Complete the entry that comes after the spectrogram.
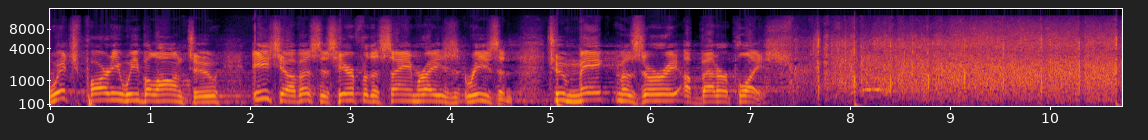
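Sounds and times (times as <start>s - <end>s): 
speech: 0.0s - 7.8s
bipartisan legislative chamber applause: 7.4s - 10.7s.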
